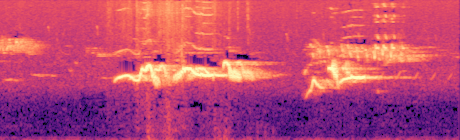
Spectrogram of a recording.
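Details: Two long liquid warbling phrases from a blackbird, wavering whistled notes with a faint high chatter over them, a quiet gap between the phrases.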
